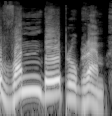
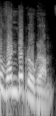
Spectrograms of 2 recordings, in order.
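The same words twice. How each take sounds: First: वन day programme word by word, वन held as "wun"; demonstrated pronunciation. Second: Said in the usual way. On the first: Shown as a demonstration. Teacher showing how it is spoken, वन day programme carefully separated. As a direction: draw out the opening w-sound of वन in वन day programme. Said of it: "इस तरीके से बोलेंगे". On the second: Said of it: "जब आप इसको बोल करके बताएंगे".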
